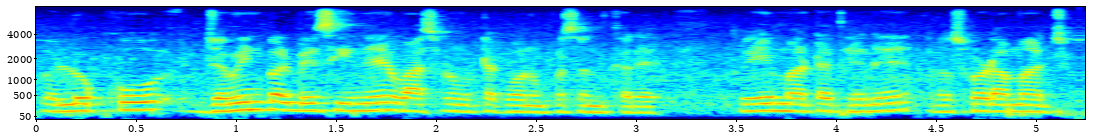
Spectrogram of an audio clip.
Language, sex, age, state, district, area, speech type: Gujarati, male, 45-60, Gujarat, Rajkot, urban, spontaneous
